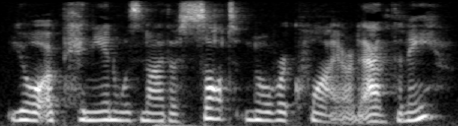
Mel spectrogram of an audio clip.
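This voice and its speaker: A woman's voice: medium pitch, moderate pace, natural voice. Woman as a curt, brooding aristocratic man. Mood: bitingly curt. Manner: muttered, clipped, gruff.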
